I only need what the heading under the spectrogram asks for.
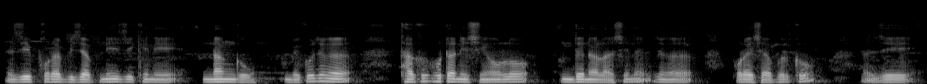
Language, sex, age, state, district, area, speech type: Bodo, male, 45-60, Assam, Baksa, urban, spontaneous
